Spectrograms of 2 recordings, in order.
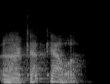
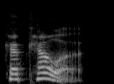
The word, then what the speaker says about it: Kapcala: Did I say that right? – Kapcala. – Kapcala. – Yep.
